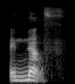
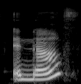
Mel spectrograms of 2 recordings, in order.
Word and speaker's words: enough: laptop isn't and now enough we like with an F you pronounce it like you have an F at the end yes no not not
